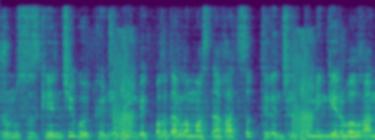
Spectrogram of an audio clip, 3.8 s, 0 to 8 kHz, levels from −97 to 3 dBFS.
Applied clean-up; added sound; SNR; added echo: none; Fart; 11 dB; reverberation time 0.1 s.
